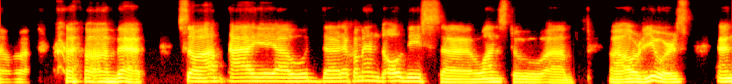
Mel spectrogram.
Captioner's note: chuckles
